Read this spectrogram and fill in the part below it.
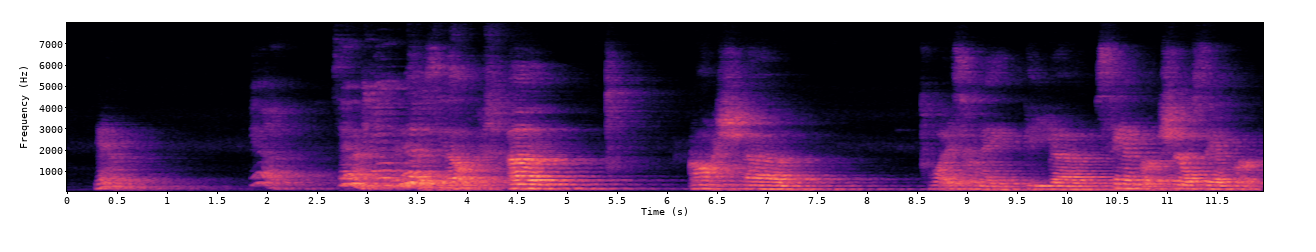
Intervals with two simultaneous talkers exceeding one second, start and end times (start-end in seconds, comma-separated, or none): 2.7-4.0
